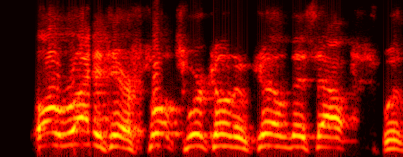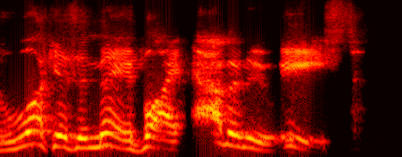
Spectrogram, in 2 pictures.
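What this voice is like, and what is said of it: Cheesy morning radio DJ voice. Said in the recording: “cheesiest radio intro... in the cheesiest morning zoo radio voice”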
